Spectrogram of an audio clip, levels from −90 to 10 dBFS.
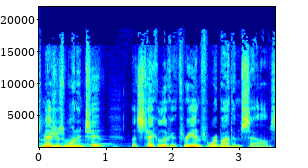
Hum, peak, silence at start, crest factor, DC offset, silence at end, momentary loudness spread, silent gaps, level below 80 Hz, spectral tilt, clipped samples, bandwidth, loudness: none; -6 dBFS; 0 s; 18 dB; under 0.1%; 0 s; 5 LU; none; -60 dBFS; -4.5 dB/octave; under 0.1%; 19 kHz; -24 LUFS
